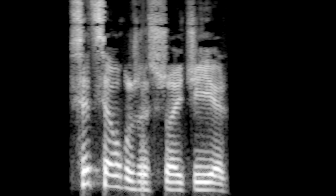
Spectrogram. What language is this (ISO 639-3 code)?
kbd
